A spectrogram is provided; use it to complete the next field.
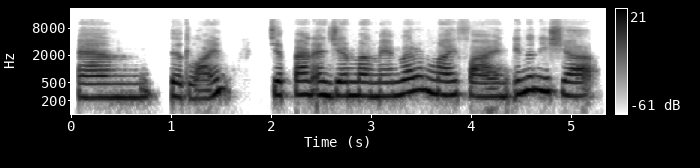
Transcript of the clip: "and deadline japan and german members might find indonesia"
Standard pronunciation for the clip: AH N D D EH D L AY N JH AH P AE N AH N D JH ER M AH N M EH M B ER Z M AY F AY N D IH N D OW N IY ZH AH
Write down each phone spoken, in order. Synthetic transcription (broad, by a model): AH N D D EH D L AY N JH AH P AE N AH N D JH ER M AH N M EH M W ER M AY F AY N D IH N D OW N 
